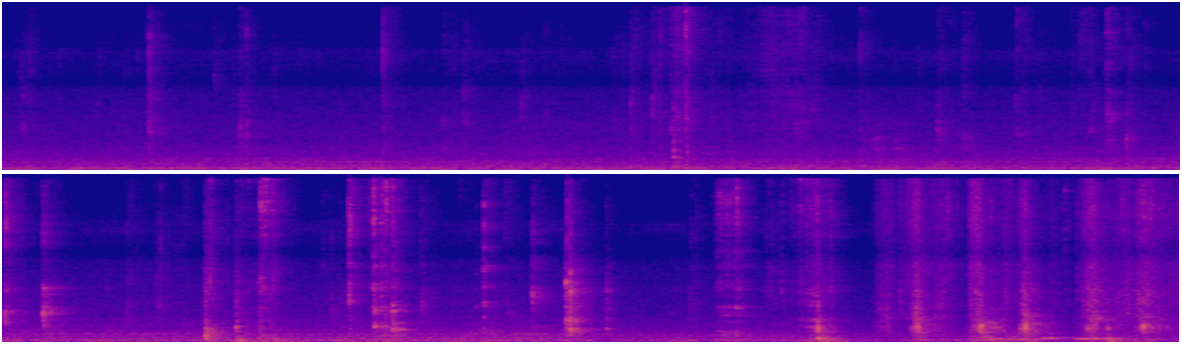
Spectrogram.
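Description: Chopsticks and spoons clicking against ceramic rice bowls and plates during a meal, sparse at first and more frequent in the last few seconds, over a steady hum. A voice is heard briefly near the end.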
